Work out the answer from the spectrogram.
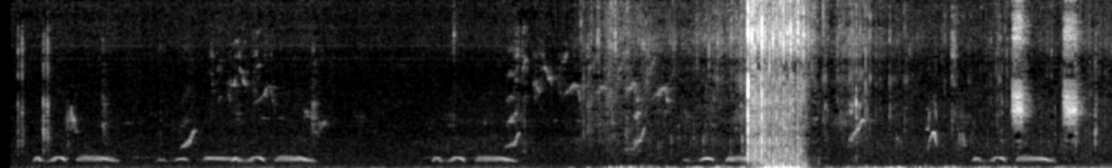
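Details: Spotted dove cooing, used for luring doves: low, wavering two-part coos repeated in short phrases. A loud rumbling, crackling burst interrupts midway before the cooing resumes, with faint chirps from other birds.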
